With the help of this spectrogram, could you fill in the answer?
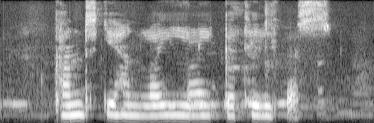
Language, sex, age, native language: Icelandic, female, 11, Icelandic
